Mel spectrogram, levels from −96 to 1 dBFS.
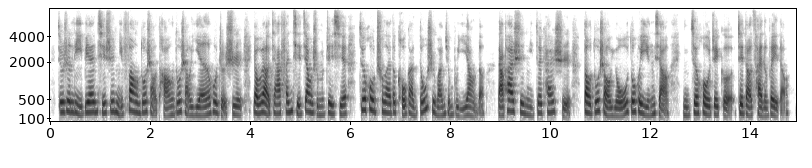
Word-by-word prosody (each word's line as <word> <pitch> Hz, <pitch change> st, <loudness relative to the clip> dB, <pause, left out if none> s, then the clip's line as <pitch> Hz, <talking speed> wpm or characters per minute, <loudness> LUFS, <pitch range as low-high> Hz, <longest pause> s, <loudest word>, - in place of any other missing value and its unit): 就 220 Hz, 0 st, +3 dB
是 230 Hz, 0 st, +3 dB
里 210 Hz, -6 st, -2 dB
边 220 Hz, +3 st, +3 dB
其 205 Hz, -2 st, -2 dB
实 230 Hz, +2 st, -3 dB
你 195 Hz, -6 st, -3 dB
放 220 Hz, +1 st, +3 dB
多 215 Hz, +1 st, 0 dB
少 -, -, -4 dB
糖 155 Hz, +4 st, -4 dB
多 225 Hz, +4 st, -1 dB
少 160 Hz, -, -4 dB
盐， 165 Hz, +2 st, -1 dB
或 220 Hz, -2 st, +1 dB
者 -, -, -4 dB
是 175 Hz, -3 st, -4 dB, 0.2 s
要 205 Hz, -3 st, +6 dB
不 200 Hz, -, +1 dB
要 210 Hz, -4 st, +6 dB
加 195 Hz, -1 st, -1 dB
番 220 Hz, +4 st, -2 dB
茄 185 Hz, -5 st, -1 dB
酱 225 Hz, -1 st, +3 dB
什 175 Hz, -4 st, -8 dB
么 170 Hz, -, -10 dB
这 195 Hz, 0 st, +1 dB
些， 185 Hz, 0 st, -2 dB, 0.2 s
最 265 Hz, 0 st, +4 dB
后 260 Hz, -2 st, +3 dB
出 230 Hz, 0 st, -5 dB
来 205 Hz, -2 st, +2 dB
的 215 Hz, 0 st, -2 dB
口 165 Hz, -, +1 dB
感 165 Hz, -4 st, -3 dB
都 230 Hz, +7 st, +1 dB
是 255 Hz, -8 st, -2 dB
完 160 Hz, -5 st, -3 dB
全 170 Hz, -, -7 dB
不 165 Hz, -, -9 dB
一 145 Hz, 0 st, -9 dB
样 160 Hz, -3 st, -3 dB
的。 -, -, -7 dB, 0.2 s
哪 160 Hz, +1 st, +4 dB
怕 245 Hz, -1 st, +5 dB
是 210 Hz, -4 st, -1 dB
你 165 Hz, -4 st, -9 dB
最 200 Hz, +4 st, -2 dB
开 215 Hz, +2 st, -2 dB
始 355 Hz, +9 st, -5 dB, 0.2 s
倒 215 Hz, -4 st, +7 dB
多 230 Hz, +5 st, +2 dB
少 150 Hz, -11 st, +2 dB
油 150 Hz, +6 st, 0 dB
都 230 Hz, +1 st, +3 dB
会 220 Hz, -4 st, +4 dB
影 170 Hz, +3 st, -5 dB
响 -, -, -2 dB, 0.2 s
你 165 Hz, -2 st, -8 dB
最 200 Hz, +2 st, +3 dB
后 195 Hz, -3 st, +2 dB
这 170 Hz, 0 st, -1 dB
个 -, -, -3 dB
这 195 Hz, -2 st, +3 dB
道 165 Hz, -4 st, +2 dB
菜 165 Hz, 0 st, +1 dB
的 150 Hz, -1 st, -6 dB
味 165 Hz, -4 st, +3 dB
道。 220 Hz, +5 st, -8 dB
200 Hz, 275 characters per minute, -24 LUFS, 170-220 Hz, 0.2 s, 倒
